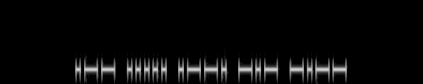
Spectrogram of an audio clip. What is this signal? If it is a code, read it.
Morse code, heard as a keyed tone, about 28 wpm, 700 Hz. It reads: W5PKY
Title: USA Call Signs - 5 Characters - Repeated 3x - 28wpm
